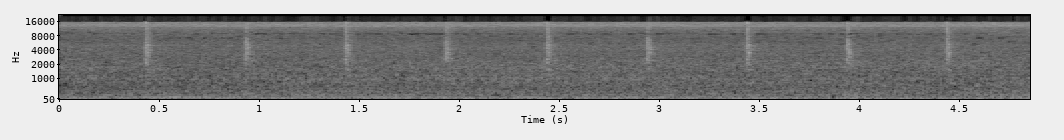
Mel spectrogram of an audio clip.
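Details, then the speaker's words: 2015 Kia Sorento 2.4 with P0011 cam timing over-advanced code, engine running: sharp, evenly spaced solid clicks about once a second from the cam actuator/oil control valve, now cycling cleanly and consistently. "oh look at that look at our pencil now listen to the click it's a solid click now"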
